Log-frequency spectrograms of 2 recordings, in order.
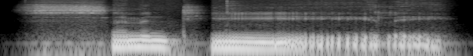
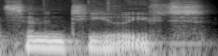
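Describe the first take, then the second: First: Very slow, stretched "Sementili"; drawn-out name. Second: Said in the usual way. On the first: Shown as a demonstration. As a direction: draw out every syllable of "Sementili". Host mulls the name Sementili.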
